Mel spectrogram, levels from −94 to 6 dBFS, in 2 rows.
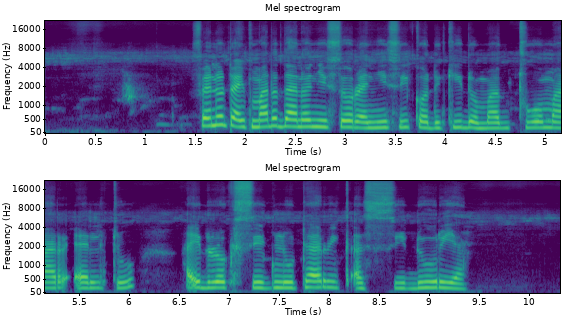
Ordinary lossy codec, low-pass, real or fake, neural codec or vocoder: none; none; fake; codec, 44.1 kHz, 7.8 kbps, Pupu-Codec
